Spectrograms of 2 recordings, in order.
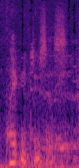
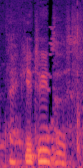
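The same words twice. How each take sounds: First: Fainter hushed thanks. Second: Hushed thanks. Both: Real, not acted. Hushed praise after testimony.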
